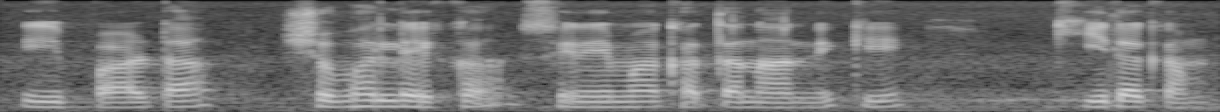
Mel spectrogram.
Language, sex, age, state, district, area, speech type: Telugu, male, 18-30, Telangana, Jangaon, urban, spontaneous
